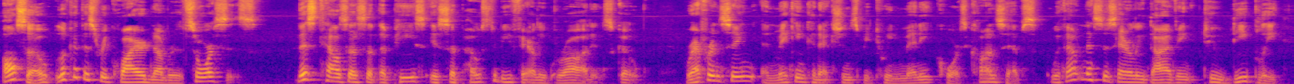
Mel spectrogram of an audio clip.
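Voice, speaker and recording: A man's voice: medium pitch, mellow, breathy edge. A man presenting scripted instructional tips, speaking directly to the viewer in an instructive way.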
